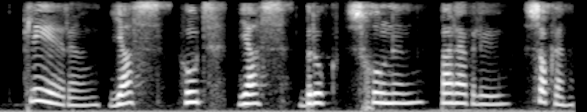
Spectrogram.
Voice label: dutch clothes

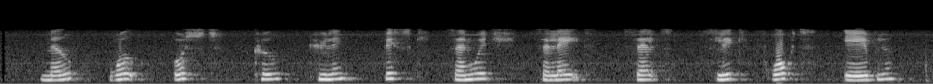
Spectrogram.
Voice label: danish; food

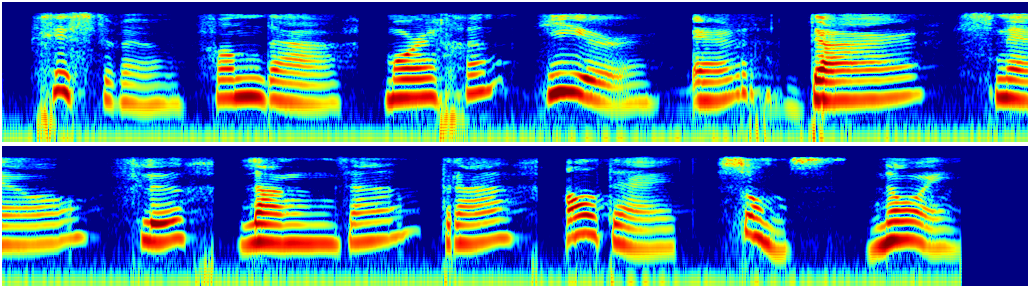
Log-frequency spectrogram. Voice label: dutch

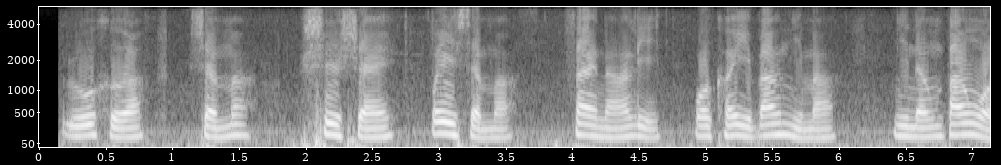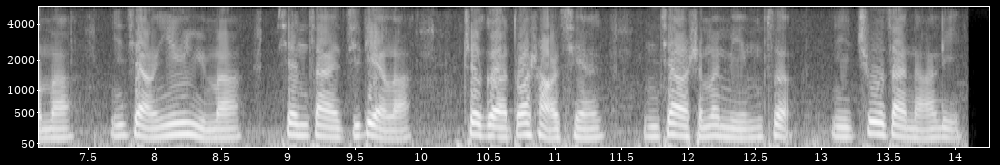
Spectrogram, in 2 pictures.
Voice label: chinese phrases

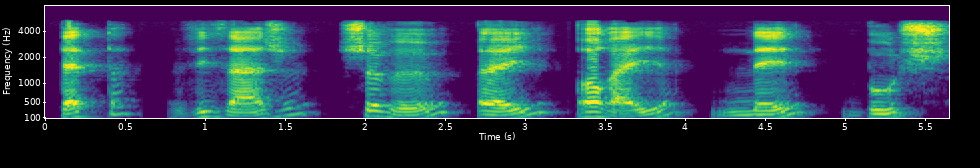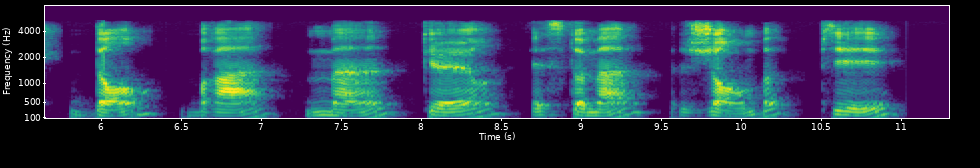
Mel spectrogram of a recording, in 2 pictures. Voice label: french

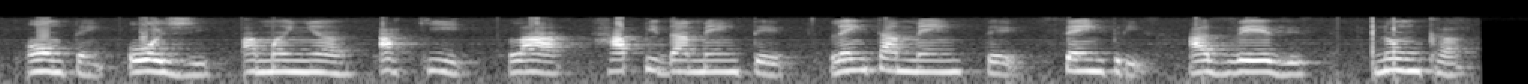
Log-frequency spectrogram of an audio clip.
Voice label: brazilian

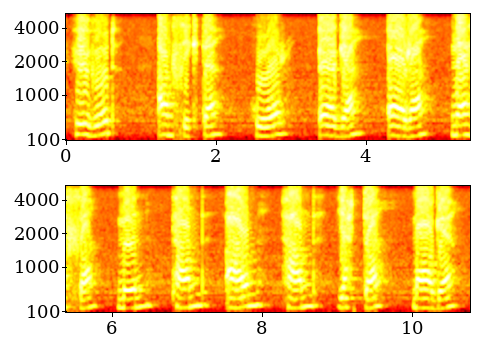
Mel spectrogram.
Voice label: swedish body

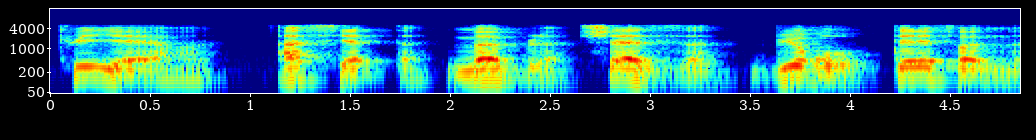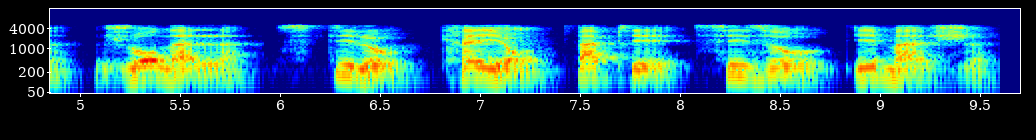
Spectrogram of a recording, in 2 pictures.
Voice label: french

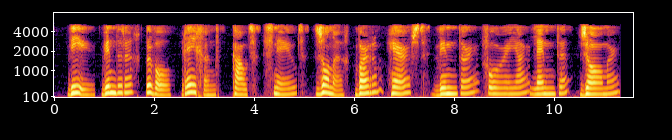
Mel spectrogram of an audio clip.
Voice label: dutch; weather

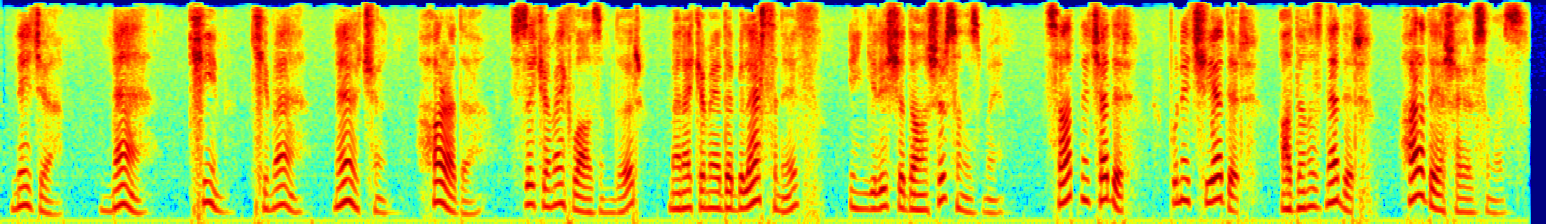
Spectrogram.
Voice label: azerbaijani; phrases

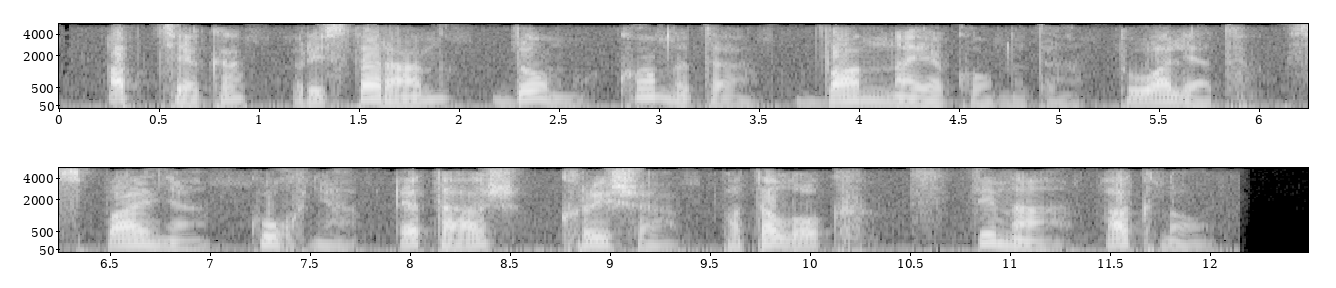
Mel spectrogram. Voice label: russian places

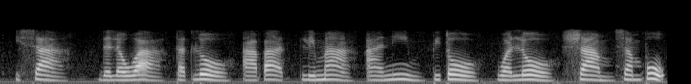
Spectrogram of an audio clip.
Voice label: filipino; numbers

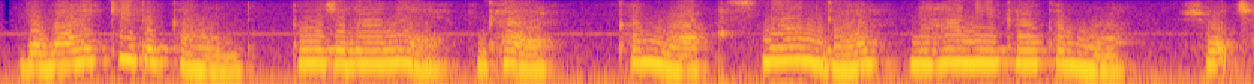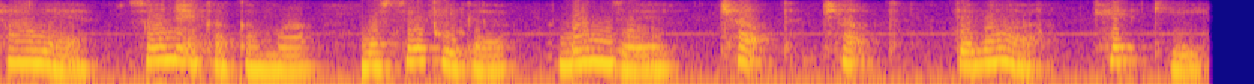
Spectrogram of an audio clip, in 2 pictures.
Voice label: hindi places

